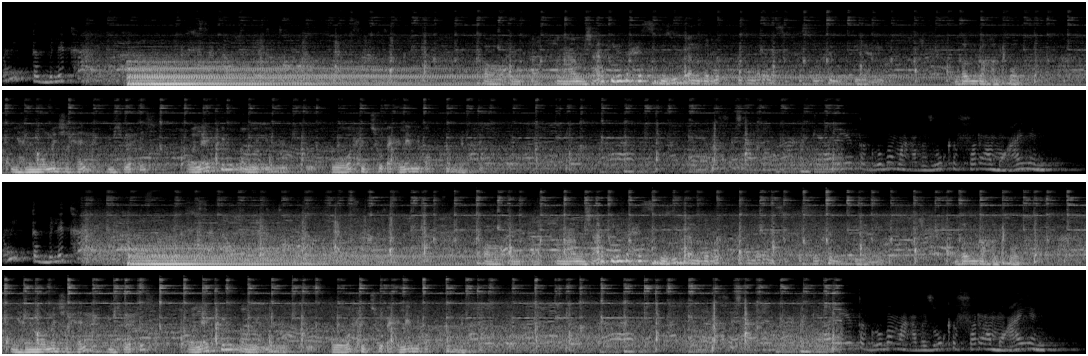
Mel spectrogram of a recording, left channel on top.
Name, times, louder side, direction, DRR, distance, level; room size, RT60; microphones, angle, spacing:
voice 1, 0.0-4.0 5.5-6.0 13.3-13.6 17.7-21.3, right 2 dB, 70° right, 5 dB, 1.2 m, -37 dB
sound 1, 0.8-19.3, right 7 dB, 90° right, 0.4 m, -31 dB
sound 2, 1.2-15.0, left 2 dB, 40° left, 0.6 m, -29 dB
voice 2, 4.8-8.8 9.5-10.2 10.9-12.4 12.7-15.8, right 1 dB, 20° right, 7 dB, 0.5 m, -26 dB
sound 3, 6.3-19.5, right 3 dB, 55° right, 3.7 m, -48 dB
12.0 x 8.8 x 7.9 m, 0.95 s
head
